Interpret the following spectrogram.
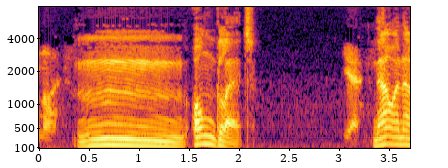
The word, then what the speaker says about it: onglet: If it was a French restaurant, I would probably say anglais. Yeah, so I said anglais grillé, which is completely wrong.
